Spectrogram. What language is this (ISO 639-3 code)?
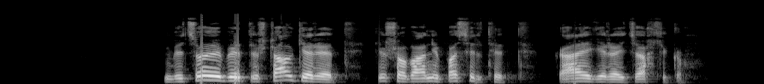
gwt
